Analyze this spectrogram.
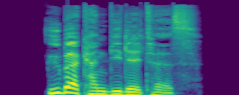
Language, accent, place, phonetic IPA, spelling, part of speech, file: German, Germany, Berlin, [ˈyːbɐkanˌdiːdl̩təs], überkandideltes, adjective, De-überkandideltes.ogg
- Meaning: strong/mixed nominative/accusative neuter singular of überkandidelt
